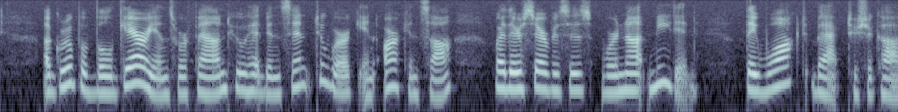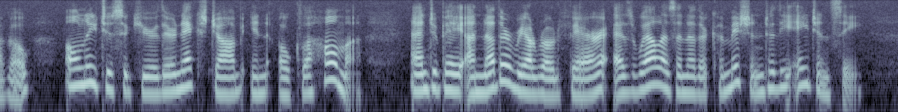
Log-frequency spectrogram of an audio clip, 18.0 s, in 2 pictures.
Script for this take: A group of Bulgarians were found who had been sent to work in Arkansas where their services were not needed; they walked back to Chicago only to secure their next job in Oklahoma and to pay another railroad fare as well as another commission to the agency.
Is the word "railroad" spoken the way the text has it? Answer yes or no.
yes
